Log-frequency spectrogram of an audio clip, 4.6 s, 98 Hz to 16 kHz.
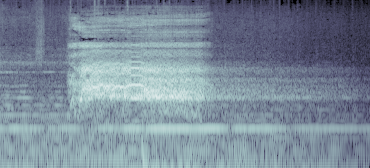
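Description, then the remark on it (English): A single loud, shrill scream bursts out after a second and holds for about a second and a half, then fades into a low, moaning tail over a steady background hum, on Halloween night 2004 at a house in Napa Valley. “The story she has for us tonight happened on Halloween night in 2004, when one house in Napa Valley was transformed into a real-life horror movie that began with a terrifying, blood-curdling scream.”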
